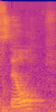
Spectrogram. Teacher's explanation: a laxing of the I before L so steel becomes still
